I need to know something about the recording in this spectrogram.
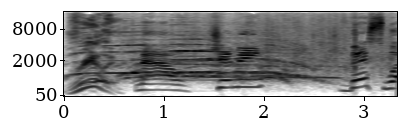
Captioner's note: cheers and applause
